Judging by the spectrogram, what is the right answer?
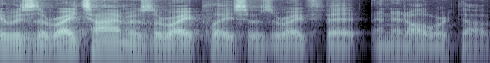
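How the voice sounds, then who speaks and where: Silence behind a man's voice on a very clean recording. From Canada (Toronto). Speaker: retired basketball player and TV commentator. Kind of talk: casual podcast interview.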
